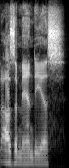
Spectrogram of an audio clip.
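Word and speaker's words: Ozymandias: I pronounce it Azamandius.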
